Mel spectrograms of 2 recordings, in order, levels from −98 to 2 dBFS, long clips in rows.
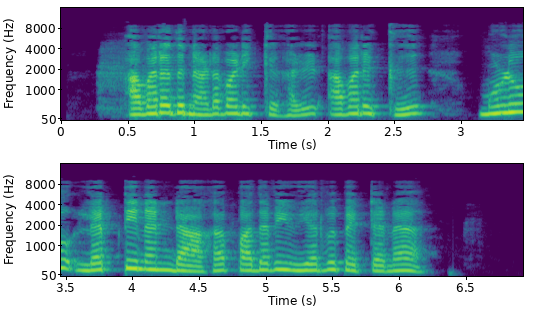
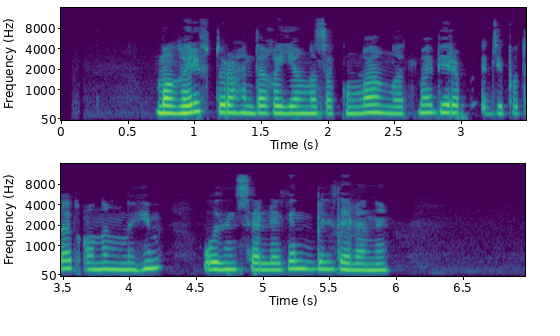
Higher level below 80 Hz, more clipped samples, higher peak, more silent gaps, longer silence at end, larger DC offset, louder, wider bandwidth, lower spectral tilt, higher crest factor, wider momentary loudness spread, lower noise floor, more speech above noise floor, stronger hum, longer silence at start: first, -60 dBFS vs -68 dBFS; neither; about the same, -2 dBFS vs -4 dBFS; neither; second, 0.75 s vs 1.05 s; neither; first, -18 LUFS vs -25 LUFS; second, 9.2 kHz vs 10.5 kHz; about the same, -6 dB/octave vs -7 dB/octave; about the same, 16 dB vs 20 dB; about the same, 9 LU vs 10 LU; about the same, -71 dBFS vs -71 dBFS; first, 54 dB vs 48 dB; neither; second, 0.45 s vs 0.7 s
